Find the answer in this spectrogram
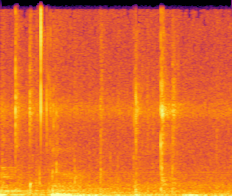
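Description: Faint computer keyboard typing: a few scattered keystrokes as words are entered into a text box.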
